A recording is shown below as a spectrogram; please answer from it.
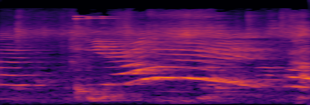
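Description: Children's voices from a video of a children's class playing on the projector, with one high voice drawn out, rising and then falling, for about a second in the middle.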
